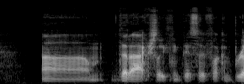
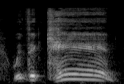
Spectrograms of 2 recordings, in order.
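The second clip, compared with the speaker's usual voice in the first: put-on slow, high old-timer finishing the memory; old man voice again; 9 semitones higher, slower than usual. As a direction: pick the geezer voice back up after the laugh. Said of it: "I sound like a ninety-year-old man".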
